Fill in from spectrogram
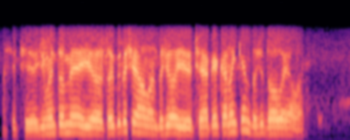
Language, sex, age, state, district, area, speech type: Kashmiri, male, 30-45, Jammu and Kashmir, Kulgam, rural, conversation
